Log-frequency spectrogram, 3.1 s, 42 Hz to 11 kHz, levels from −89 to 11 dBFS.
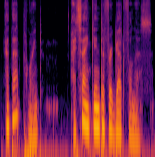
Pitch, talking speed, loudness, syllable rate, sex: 110 Hz, 135 wpm, -19 LUFS, 4.9 syllables/s, male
